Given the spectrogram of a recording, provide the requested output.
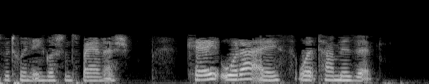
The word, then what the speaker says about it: hora: H's in Spanish are silent, so let's pronounce la hora.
